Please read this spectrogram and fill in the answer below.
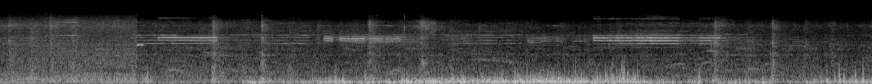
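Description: Intercity passenger train rolling slowly along the track, with a low rumble that builds from about two and a half seconds in. A few brief high-pitched ringing tones sound over it.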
